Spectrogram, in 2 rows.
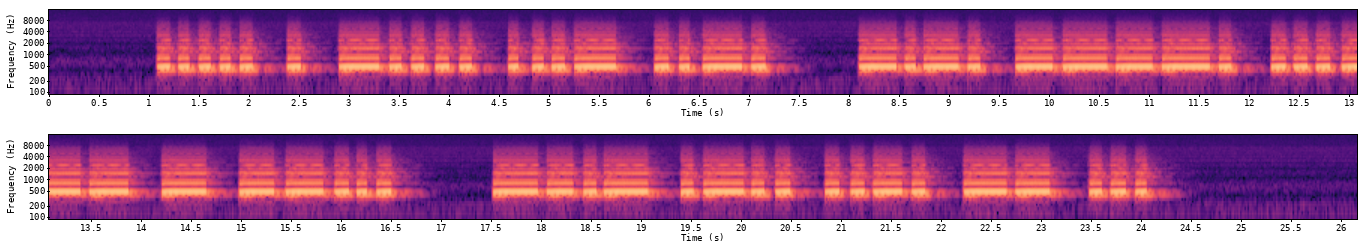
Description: Morse code, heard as a horn, hand-sent with a straight key, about 11 wpm, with room echo. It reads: 5E6VF C93T7 QLFMS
